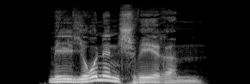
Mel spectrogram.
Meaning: strong dative masculine/neuter singular of millionenschwer
- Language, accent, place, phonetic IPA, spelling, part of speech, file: German, Germany, Berlin, [mɪˈli̯oːnənˌʃveːʁəm], millionenschwerem, adjective, De-millionenschwerem.ogg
